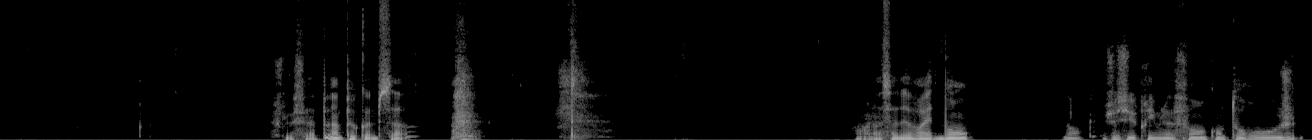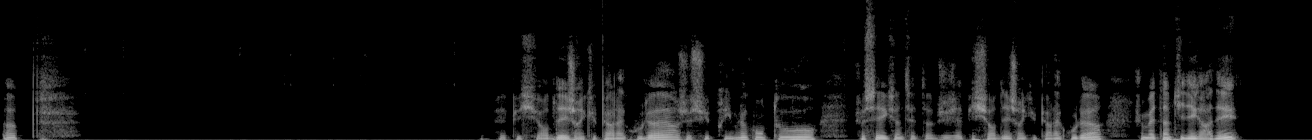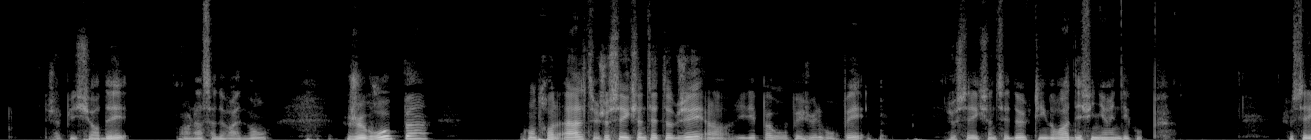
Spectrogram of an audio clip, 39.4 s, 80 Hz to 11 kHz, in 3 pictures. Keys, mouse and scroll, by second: 0.2 click, 1.7 click, 2.9 click, 4.1 click, 5.1 click, 5.6 click, 6.7 click, 8.1 click, 9.3 click, 11.0 click, 11.7 middle click, 12.8 click, 13.9 click, 14.3 click, 15.4 click, 16.0 click, 16.4 click, 16.7 click, 17.6 click, 18.7 d, 18.8 click, 19.4 F1, 20.4 middle click, 21.5 click, 22.9 d, 23.6 click, 24.8 g, 25.5-26.8 drag, 27.1 d, 28.0 click, 28.3 F1, 31.6 alt+d, 32.3 click, 34.9 ctrl+g, 35.7 shift+click, 36.1 right click, 38.0 click, 39.0 click.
